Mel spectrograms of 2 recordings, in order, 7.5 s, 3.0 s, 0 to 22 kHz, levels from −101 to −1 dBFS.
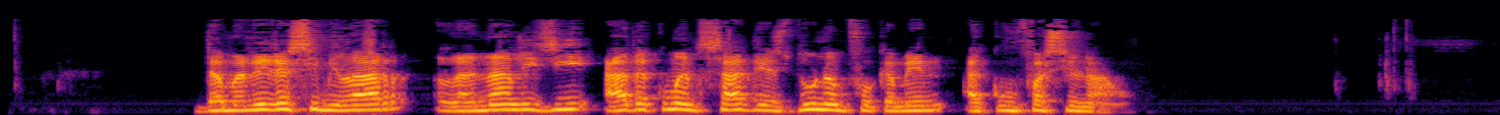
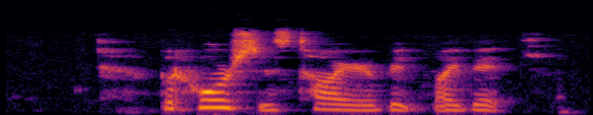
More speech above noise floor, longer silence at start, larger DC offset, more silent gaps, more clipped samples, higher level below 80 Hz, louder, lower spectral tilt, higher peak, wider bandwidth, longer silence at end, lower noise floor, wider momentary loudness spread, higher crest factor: first, 67 dB vs 24 dB; first, 1 s vs 0.5 s; neither; neither; neither; first, -62 dBFS vs -78 dBFS; first, -17 LUFS vs -28 LUFS; first, -6 dB/octave vs -2.5 dB/octave; first, -2 dBFS vs -10 dBFS; first, 11 kHz vs 8.4 kHz; first, 1.9 s vs 0.3 s; first, -84 dBFS vs -54 dBFS; second, 8 LU vs 24 LU; about the same, 16 dB vs 20 dB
